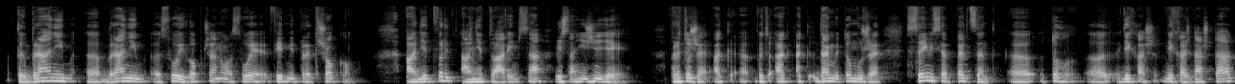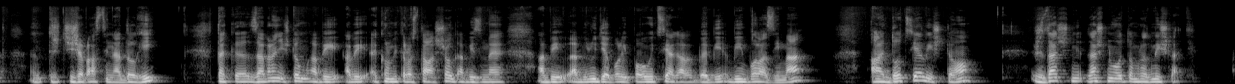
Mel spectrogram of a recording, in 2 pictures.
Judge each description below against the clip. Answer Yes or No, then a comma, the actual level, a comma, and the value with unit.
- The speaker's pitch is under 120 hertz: No, low, 130 Hz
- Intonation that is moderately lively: Yes, average, 3.1 semitones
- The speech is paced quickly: No, average, 155 wpm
